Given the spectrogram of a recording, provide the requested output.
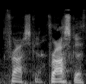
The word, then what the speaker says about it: Frasca: And just to kind of give a little more perspective or context, Bobby Stuckey and his business partner with Frasca, is it Frasca or I'm saying it wrong? – Frosca, thank you.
